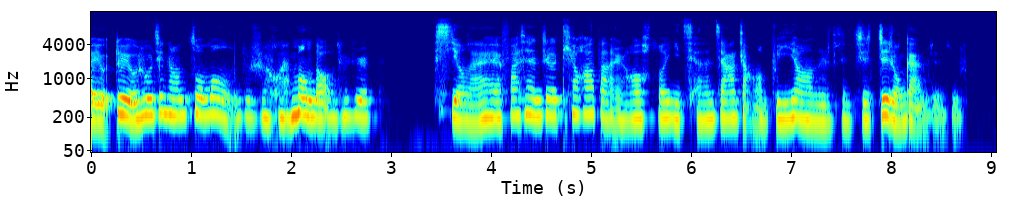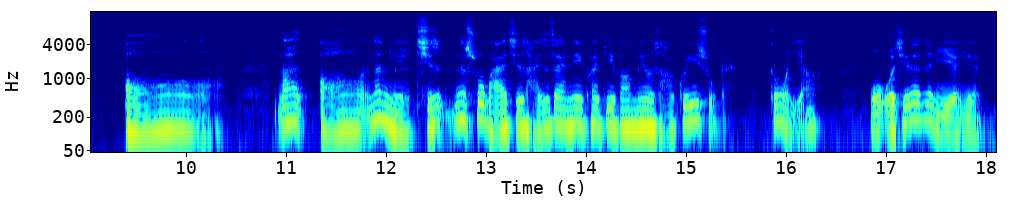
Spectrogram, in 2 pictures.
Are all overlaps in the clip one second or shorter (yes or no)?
yes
